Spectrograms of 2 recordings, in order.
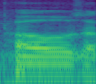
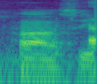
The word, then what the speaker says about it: Pose: That's how you pronounce it, Pose. I thought it was Posse. – Oh no, Pose.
